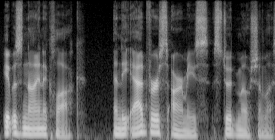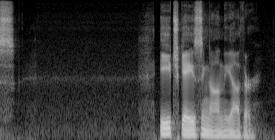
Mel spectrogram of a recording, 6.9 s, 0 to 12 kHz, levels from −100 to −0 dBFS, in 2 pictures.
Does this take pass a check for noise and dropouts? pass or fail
pass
